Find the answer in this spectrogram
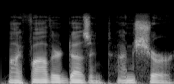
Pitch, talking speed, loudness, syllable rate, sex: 90 Hz, 170 wpm, -16 LUFS, 3.8 syllables/s, male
